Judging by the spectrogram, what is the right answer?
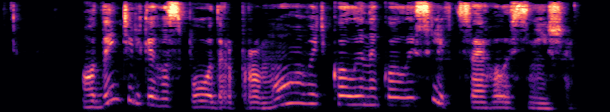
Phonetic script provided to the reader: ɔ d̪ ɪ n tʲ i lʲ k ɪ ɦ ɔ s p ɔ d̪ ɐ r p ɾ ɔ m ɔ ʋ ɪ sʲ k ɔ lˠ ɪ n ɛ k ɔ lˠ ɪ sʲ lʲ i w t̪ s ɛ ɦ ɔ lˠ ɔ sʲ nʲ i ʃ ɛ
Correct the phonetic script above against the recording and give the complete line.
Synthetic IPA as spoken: ɔ d̪ ɪ n tʲ i lʲ k ɪ ɦ ɔ s p ɔ d̪ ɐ r p ɾ ɔ m ɔ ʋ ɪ tʲ k ɔ lˠ ɪ n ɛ k ɔ lˠ ɪ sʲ lʲ i w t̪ s ɛ ɦ ɔ lˠ ɔ sʲ nʲ i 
